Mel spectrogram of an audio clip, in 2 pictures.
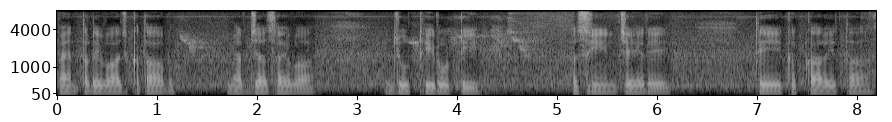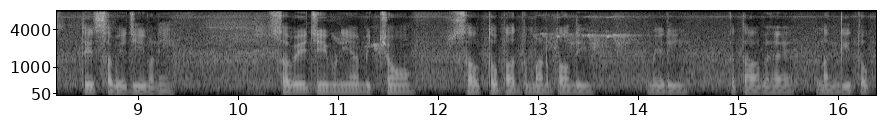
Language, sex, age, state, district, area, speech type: Punjabi, male, 18-30, Punjab, Bathinda, rural, spontaneous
